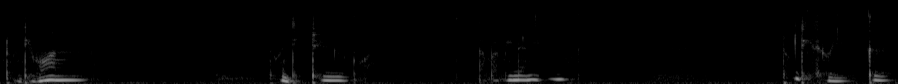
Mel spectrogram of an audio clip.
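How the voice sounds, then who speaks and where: A woman doing a whispered ASMR doctor roleplay, speaking breathily in gentle, reassuring, halting short phrases close to the microphone. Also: lowish voice, slight background noise. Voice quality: breathy, mostly unvoiced whisper. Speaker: ASMR performer role-playing a doctor giving a memory test.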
